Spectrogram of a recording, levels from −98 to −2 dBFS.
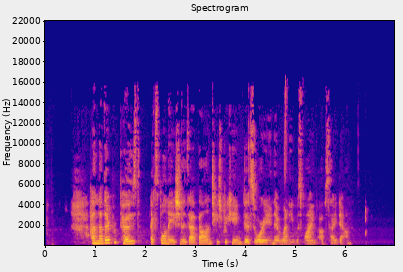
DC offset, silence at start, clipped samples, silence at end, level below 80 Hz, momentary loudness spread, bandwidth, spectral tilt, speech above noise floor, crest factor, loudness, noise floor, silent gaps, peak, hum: under 0.1%; 0.55 s; under 0.1%; 0.85 s; -66 dBFS; 13 LU; 16 kHz; -3 dB/octave; 48 dB; 20 dB; -21 LUFS; -69 dBFS; none; -2 dBFS; none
